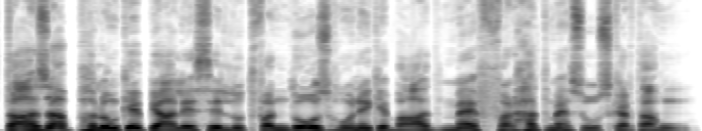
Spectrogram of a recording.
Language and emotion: Urdu, happy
